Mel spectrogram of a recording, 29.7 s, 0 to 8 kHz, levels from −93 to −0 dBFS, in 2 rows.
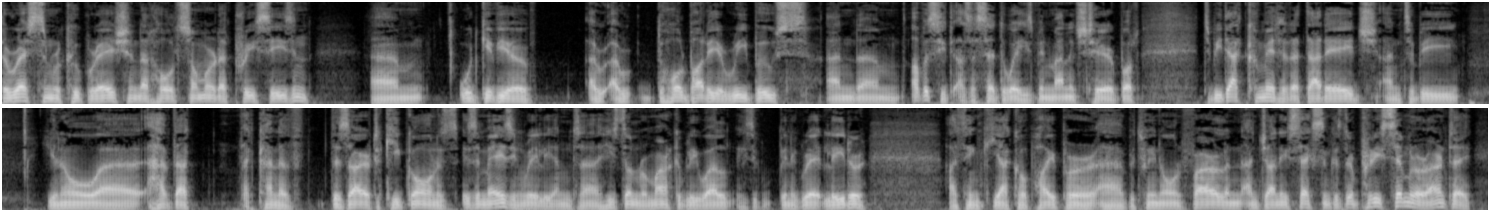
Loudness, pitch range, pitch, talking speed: -20 LUFS, 70-85 Hz, 75 Hz, 180 wpm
